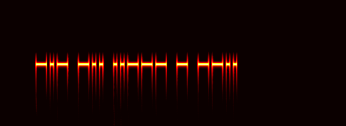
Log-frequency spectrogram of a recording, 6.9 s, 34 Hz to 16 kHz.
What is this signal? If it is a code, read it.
Morse code, heard as a keyed tone, about 17 wpm, 700 Hz. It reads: KD2TZ
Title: USA Call Signs - 5 Characters - Repeated 3x - 17wpm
